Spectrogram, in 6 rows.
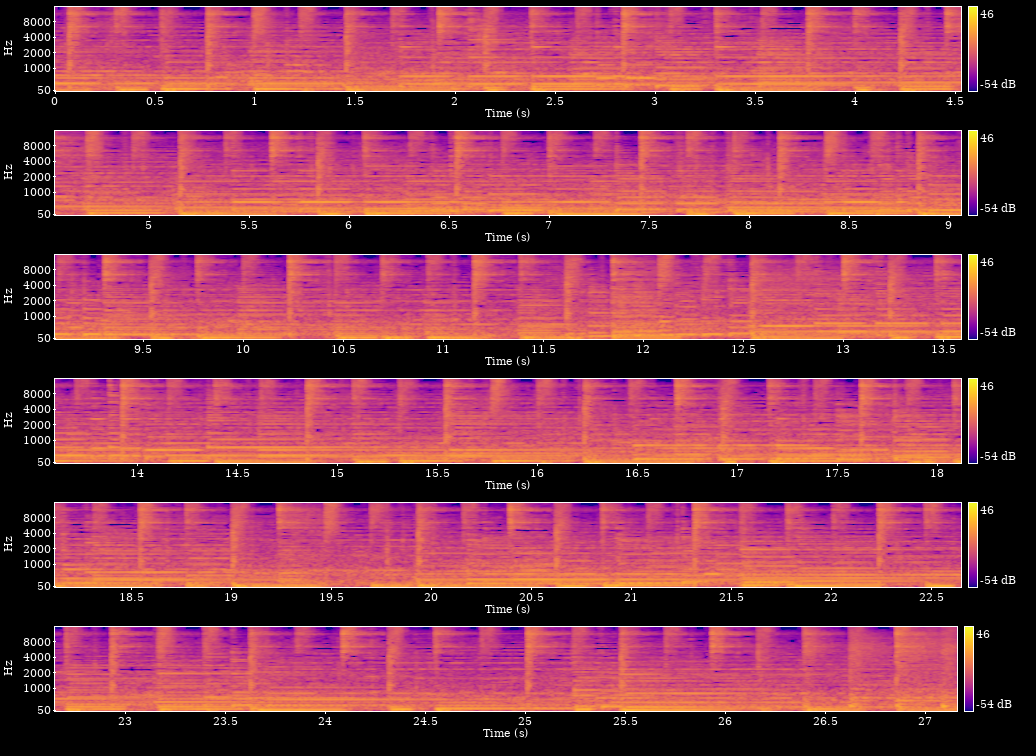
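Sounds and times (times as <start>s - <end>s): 
relaxed jazz music in a bookshop café: 0.0s - 27.1s
steady low bass line: 0.0s - 27.1s.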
